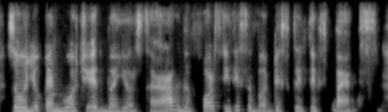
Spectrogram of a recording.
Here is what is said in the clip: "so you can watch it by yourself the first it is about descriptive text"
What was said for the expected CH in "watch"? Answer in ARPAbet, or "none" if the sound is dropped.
CH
